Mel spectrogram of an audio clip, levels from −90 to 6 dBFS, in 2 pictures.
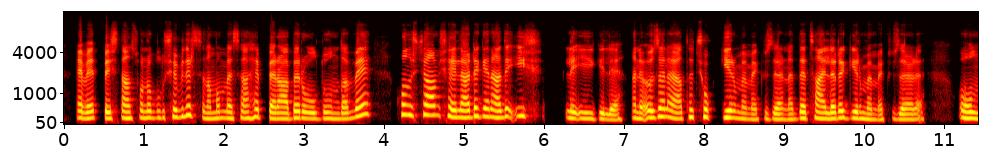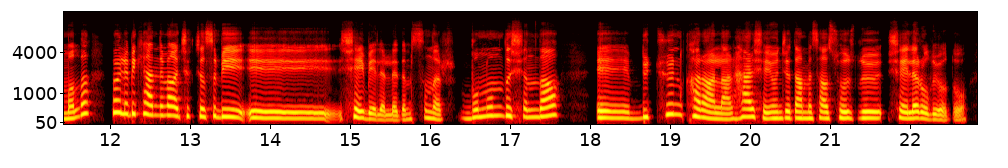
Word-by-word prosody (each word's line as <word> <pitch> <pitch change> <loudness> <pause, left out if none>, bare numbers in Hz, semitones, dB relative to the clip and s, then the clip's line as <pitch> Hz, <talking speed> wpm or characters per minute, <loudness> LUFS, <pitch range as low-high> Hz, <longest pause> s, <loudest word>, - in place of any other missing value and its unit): evet, 215 0 0
17.00'den 205 +1 +2
sonra 215 +1 -3
buluşabilirsin 245 +4 -1
ama, 190 +1 -1
mesela, 205 0 -2
hep 245 +1 -3
beraber 190 +2 +3
olduğunda 190 -1 -1
ve 315 +6 +3 0.3
konuşacağım 310 -2 +1
şeylerde 235 -2 +3
genelde 250 -2 +1
iş 275 -1 -5 0.3
ile 210 -3 +2
ilgili, 180 -4 -1
hani, 205 -3 -1
özel 225 +5 +3
hayata 205 +2 0
çok 245 0 -2
girmemek 190 -7 0
üzerine, 170 -1 -2
detaylara 200 0 +3
girmemek 190 -5 -2
üzere 170 0 -1 0.4
olmalı. 205 - +2 0.3
Böyle, 375 -3 +3
bir 350 - +4
kendime 310 -4 +1
açıkçası 265 -2 -1
bir, 245 -5 +2
iii, 200 -3 0
şey 220 -7 +1
belirledim, 160 -1 -2
sınır. 180 -5 -5
Bunun 255 +9 -2
dışında, 265 +2 +1 0.5
eee, 210 -2 +2
bütün 250 - -2
kararlar, 200 - +1
her 250 +6 +1
şey 205 -6 -2
önceden, 205 0 +1
mesela, 200 0 0
sözlü 205 0 +1
şeyler 205 0 +1
oluyordu. 170 -6 -3
210 Hz, 125 wpm, -23 LUFS, 190-250 Hz, 0.5 s, bir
